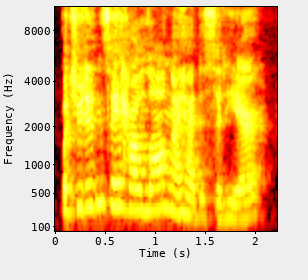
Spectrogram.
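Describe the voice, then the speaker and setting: A woman's voice: high voice, animated, fairly quick, a bit bright, voice pushed up. A woman reading a storybook as a blunt, earnest five-year-old girl with a plaintive manner. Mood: hesitant, earnest. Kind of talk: children's storybook read aloud.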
